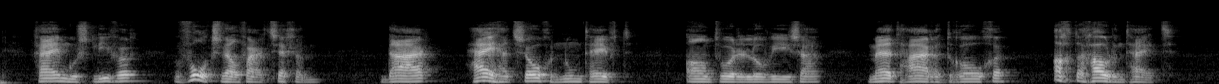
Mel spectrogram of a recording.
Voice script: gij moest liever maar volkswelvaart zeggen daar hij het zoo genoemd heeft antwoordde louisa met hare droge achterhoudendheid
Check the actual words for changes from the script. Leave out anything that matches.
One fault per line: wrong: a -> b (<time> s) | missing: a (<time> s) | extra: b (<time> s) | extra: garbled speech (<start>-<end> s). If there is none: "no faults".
missing: maar (1.4 s)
